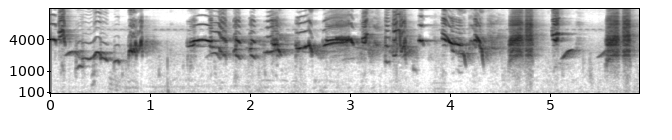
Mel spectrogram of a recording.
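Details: White-crowned shama in full song as a lure to rouse other shamas: rapid medley of clear rising and falling whistles mixed with short harsh buzzy bursts, with brief pauses between phrases.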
